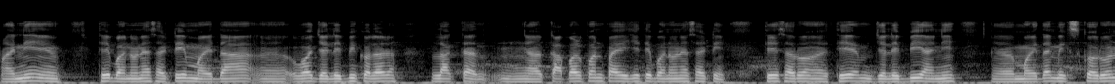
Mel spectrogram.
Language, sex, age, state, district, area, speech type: Marathi, male, 18-30, Maharashtra, Amravati, rural, spontaneous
